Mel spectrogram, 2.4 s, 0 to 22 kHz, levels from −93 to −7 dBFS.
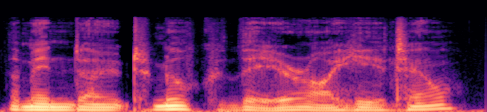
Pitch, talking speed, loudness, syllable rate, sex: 95 Hz, 195 wpm, -17 LUFS, 4.0 syllables/s, male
